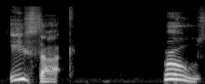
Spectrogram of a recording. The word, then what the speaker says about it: Isaac Cruz: this little dude named isaac cruz and they pronounce it esoc rules they just fought in june that would probably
